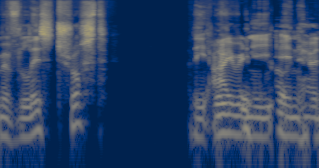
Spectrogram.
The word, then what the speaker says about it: Truss: a name of Liz Truss. The irony in her name is I don't think there's a T on the end. It's just Truss, isn't it? Trust.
